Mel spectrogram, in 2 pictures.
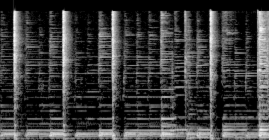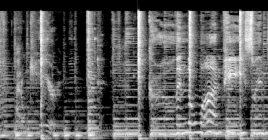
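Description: Acoustic guitar strummed as a song intro: single full strums about once a second, then from about five seconds in a quicker, choppy strumming rhythm.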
